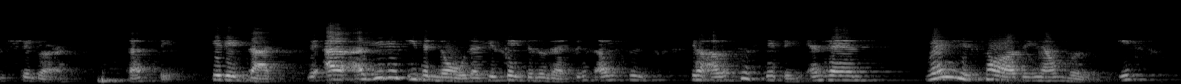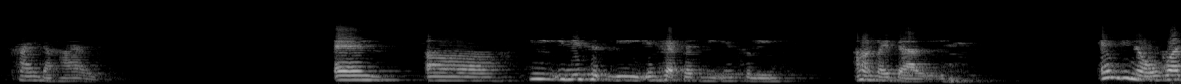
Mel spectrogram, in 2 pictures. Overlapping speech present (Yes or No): No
